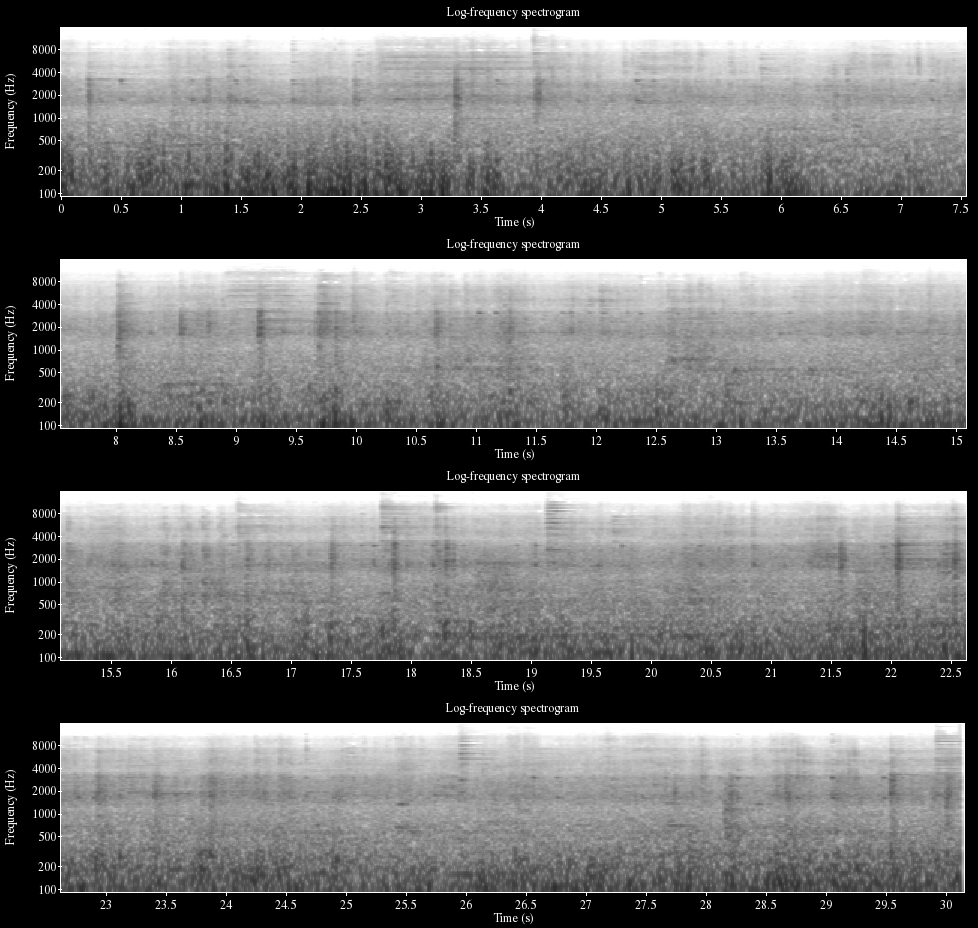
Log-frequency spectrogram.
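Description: CSX freight train's cars rolling steadily past: a continuous low rumble with the clicking of wheels over rail joints.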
